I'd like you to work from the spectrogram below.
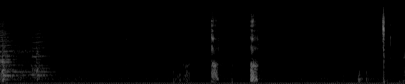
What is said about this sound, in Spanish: Y ahora le voy a dar un trago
